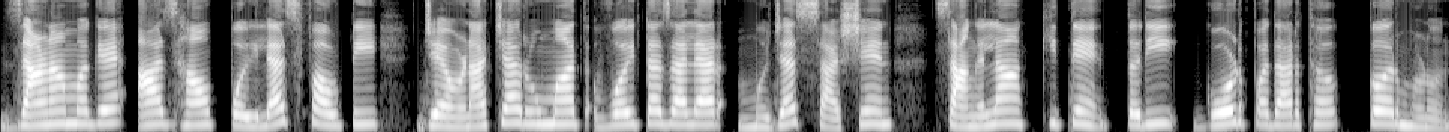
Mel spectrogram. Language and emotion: Goan Konkani, neutral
